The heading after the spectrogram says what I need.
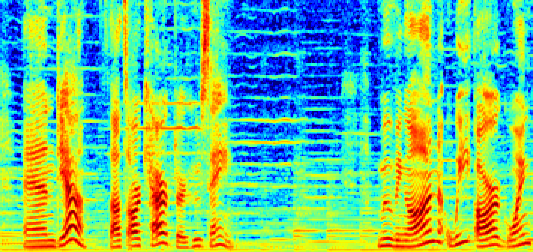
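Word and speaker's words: Husayn: I do like the way this is spelled. That's pretty. Hussein. Okay. H U S A Y N. Hussein.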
